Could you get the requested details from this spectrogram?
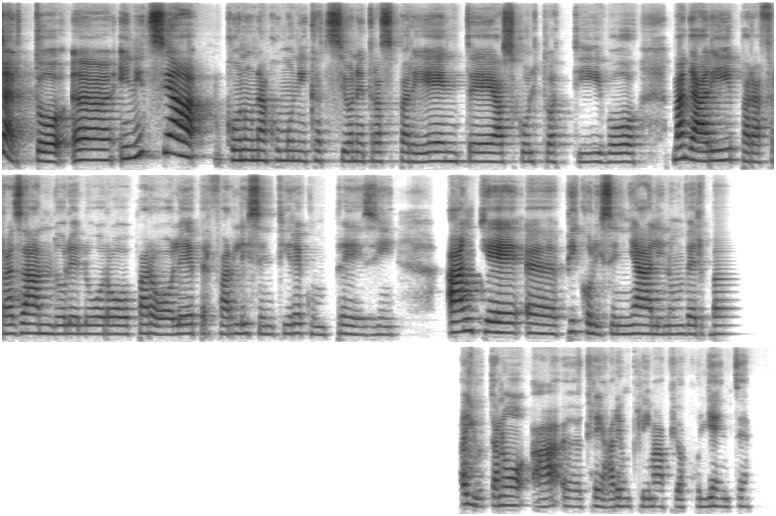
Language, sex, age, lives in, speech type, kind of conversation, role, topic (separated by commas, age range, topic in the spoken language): Italian, female, 30-34, Italy, read, expert-assistant, expert, Come si può imparare a creare fiducia con i pazienti, anche quando sono preoccupati o nervosi?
